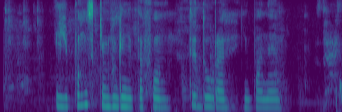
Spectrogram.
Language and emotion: Russian, neutral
